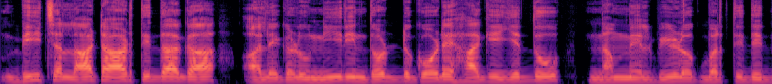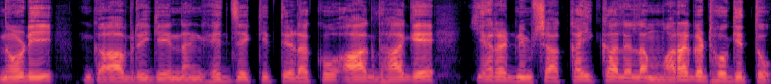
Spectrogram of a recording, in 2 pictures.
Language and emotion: Kannada, fearful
